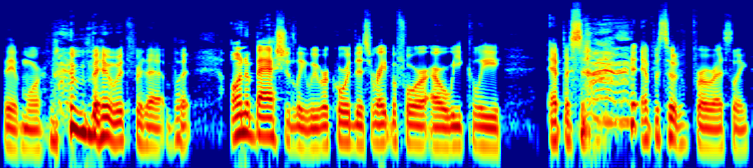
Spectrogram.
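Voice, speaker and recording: A man's voice: normal speed, dry recording, studio quality. A man hosting a podcast, telling a story in casual chat and acting out the people in it with a raised voice. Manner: animated, acts out quotes in a raised pitch. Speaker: podcast host.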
